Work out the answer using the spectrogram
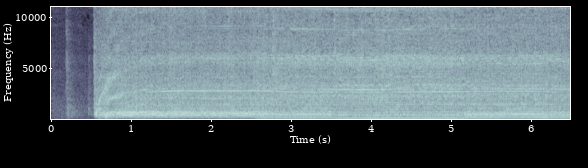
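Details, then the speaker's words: Kirby G4 vacuum with Avalir tech drive, starting for salt pickup test on thick carpet: steady high whir with rough gritty edge; owner says front and back motor bearings are a bit worn and audible. "I'm going to use it, it's got the bearings, front and back bearings are a bit worn in it, I can hear them going."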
